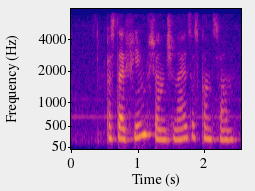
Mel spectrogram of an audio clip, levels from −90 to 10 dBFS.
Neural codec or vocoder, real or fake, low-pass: none; real; 7.2 kHz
